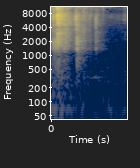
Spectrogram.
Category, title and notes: Sound effects > Objects / House appliances
FOLYMisc-Samsung Galaxy Smartphone, MCU Step On Thing, Crunch Nicholas Judy TDC
Stepping on a thing. Crunch.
